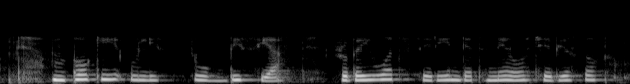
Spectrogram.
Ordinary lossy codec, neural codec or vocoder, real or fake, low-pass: none; codec, 16 kHz, 16 kbps, FreqCodec, smaller model; fake; 3.6 kHz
